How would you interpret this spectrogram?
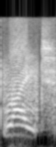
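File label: "right", female radio voice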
